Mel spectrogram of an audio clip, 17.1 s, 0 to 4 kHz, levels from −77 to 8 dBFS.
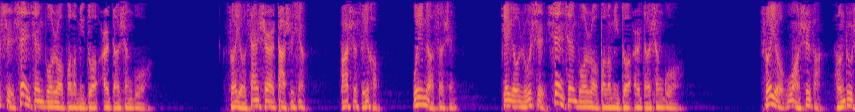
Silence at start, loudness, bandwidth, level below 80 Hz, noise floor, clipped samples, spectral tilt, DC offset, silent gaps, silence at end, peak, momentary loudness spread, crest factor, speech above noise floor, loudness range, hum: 0 s; -17 LUFS; 4 kHz; -28 dBFS; -77 dBFS; under 0.1%; -11 dB/octave; under 0.1%; none; 0 s; 0 dBFS; 9 LU; 16 dB; 61 dB; 4 LU; none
